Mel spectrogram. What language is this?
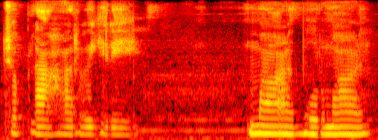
Marathi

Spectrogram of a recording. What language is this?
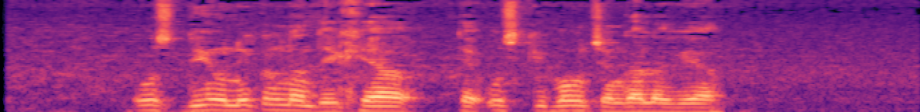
Pahari-Potwari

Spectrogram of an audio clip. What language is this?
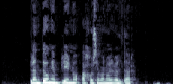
Galician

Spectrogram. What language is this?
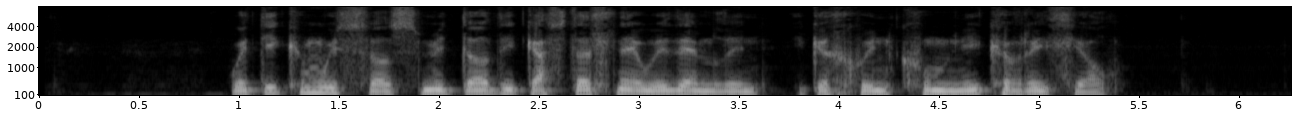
Welsh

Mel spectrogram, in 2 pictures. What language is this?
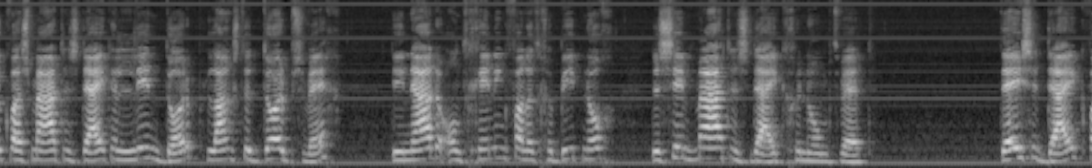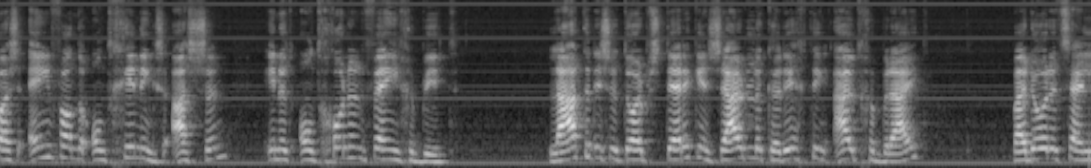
Dutch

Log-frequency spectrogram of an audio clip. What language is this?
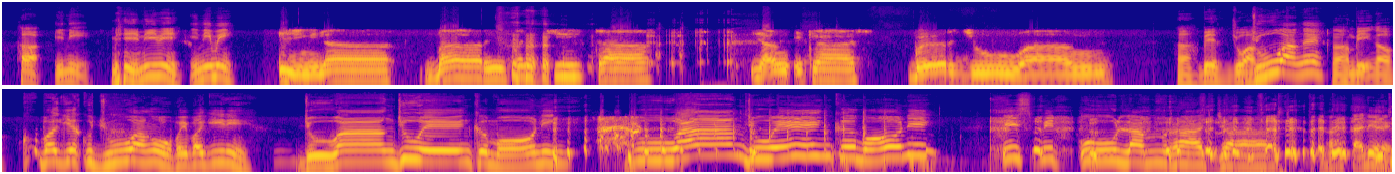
Malay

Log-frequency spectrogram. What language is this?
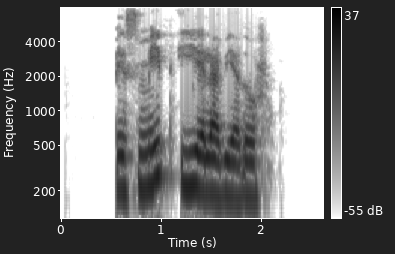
Spanish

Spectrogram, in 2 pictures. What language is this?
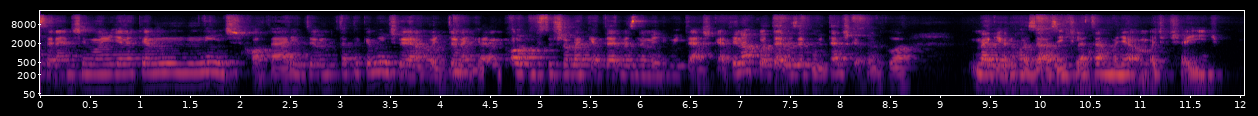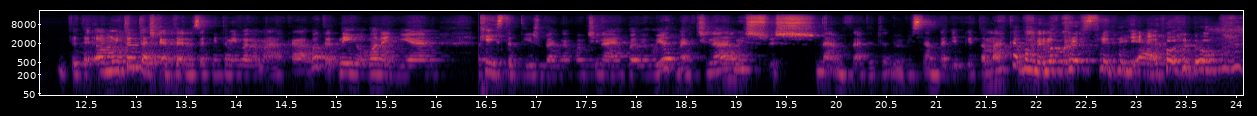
Hungarian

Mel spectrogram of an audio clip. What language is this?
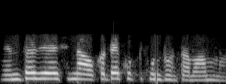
Telugu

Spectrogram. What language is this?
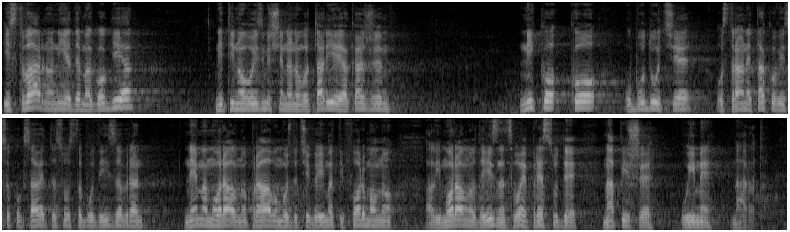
Serbian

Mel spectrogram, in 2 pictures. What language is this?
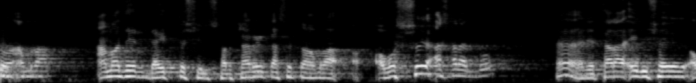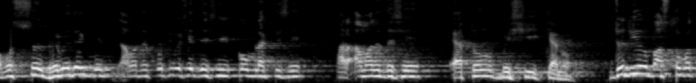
Arabic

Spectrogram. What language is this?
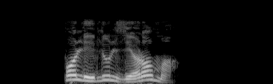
Kabyle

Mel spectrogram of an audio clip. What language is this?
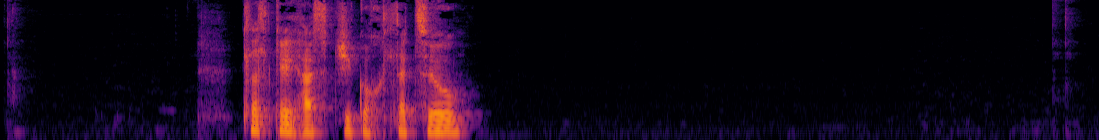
Tlingit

